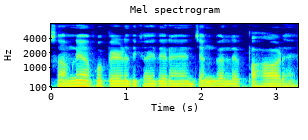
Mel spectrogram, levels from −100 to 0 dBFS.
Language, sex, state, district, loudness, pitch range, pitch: Hindi, male, Bihar, Bhagalpur, -35 LUFS, 120-125 Hz, 120 Hz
